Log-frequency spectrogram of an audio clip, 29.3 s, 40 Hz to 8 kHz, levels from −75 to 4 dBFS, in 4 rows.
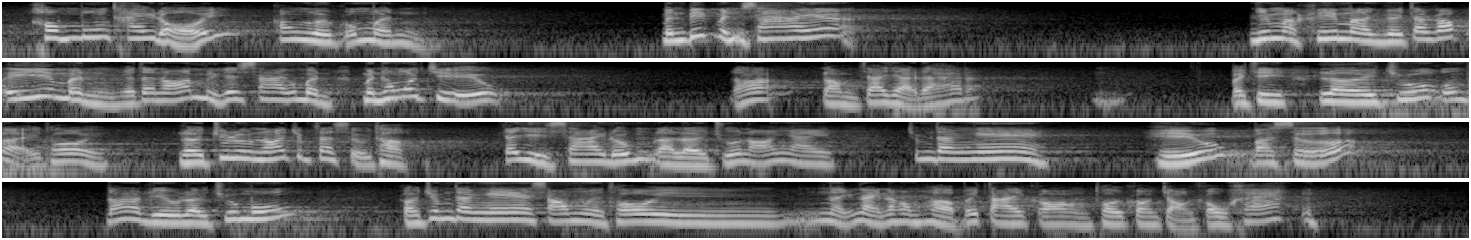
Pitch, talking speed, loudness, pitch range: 200 Hz, 200 wpm, -21 LUFS, 165-240 Hz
